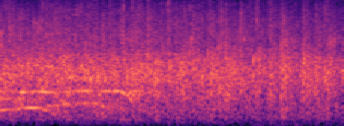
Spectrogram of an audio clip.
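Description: An audience at a comedy show in Austin breaks into steady, loud applause, a dense wash of many hands clapping at once with a few faint whoops mixed in, sustained throughout, applauding if they did not attend Fantastic Fest.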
